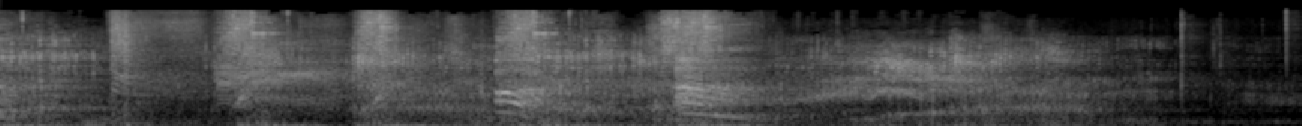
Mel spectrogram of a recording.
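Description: Magic spells burst and crackle with loud whooshes.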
